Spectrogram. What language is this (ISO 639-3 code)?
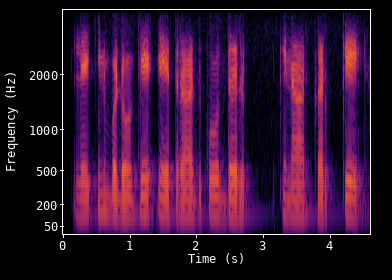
hin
